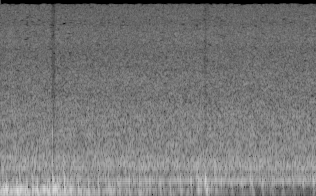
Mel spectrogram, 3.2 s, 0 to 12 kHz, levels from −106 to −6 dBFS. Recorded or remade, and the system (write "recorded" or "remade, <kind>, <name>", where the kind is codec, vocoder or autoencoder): recorded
